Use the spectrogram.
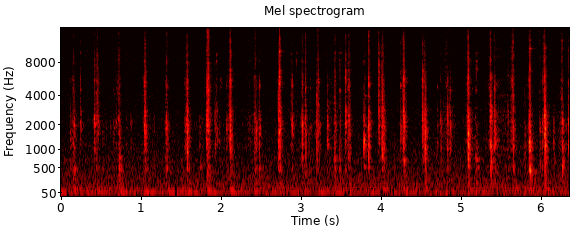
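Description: Fingertips type rapid keystrokes on an old beige full-size plastic computer keyboard with hollow keycaps. About 28 quick, hollow clicks sound at an uneven pace, each with a bright top around a 1.1 kHz body. They stop almost instantly over a faint low hum.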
